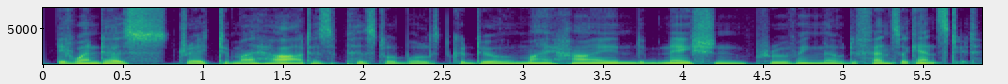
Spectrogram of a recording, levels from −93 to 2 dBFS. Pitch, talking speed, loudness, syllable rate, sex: 120 Hz, 215 wpm, -20 LUFS, 5.3 syllables/s, male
